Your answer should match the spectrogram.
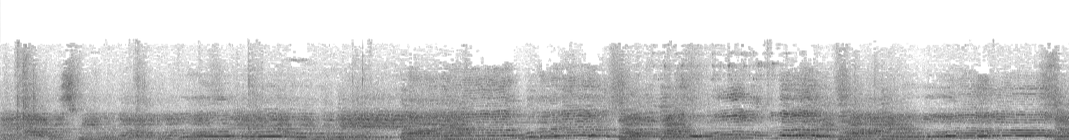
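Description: Gospel choir singing sustained chords under a lead voice whose long held notes waver up and down.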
